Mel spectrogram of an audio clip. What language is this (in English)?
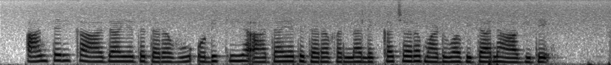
Kannada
